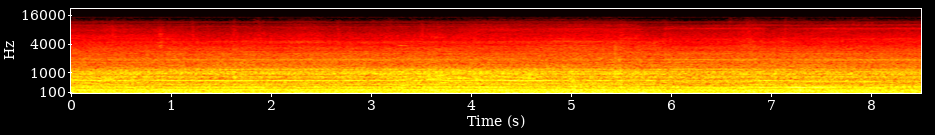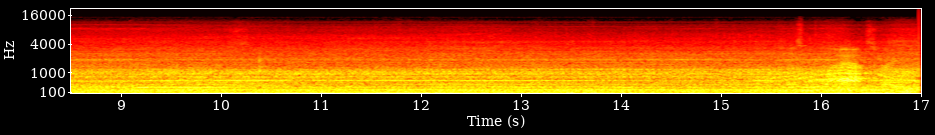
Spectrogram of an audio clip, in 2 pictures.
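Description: A Kobelco SK270SR excavator from 2019 running at full throttle while digging through material, a steady loud droning engine hum with little variation and faint mechanical clatter.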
